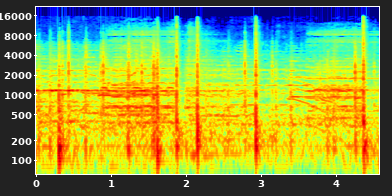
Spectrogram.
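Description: A fireworks display going off: a string of sharp bangs from bursting shells, the loudest ones a second or so apart, over music.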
